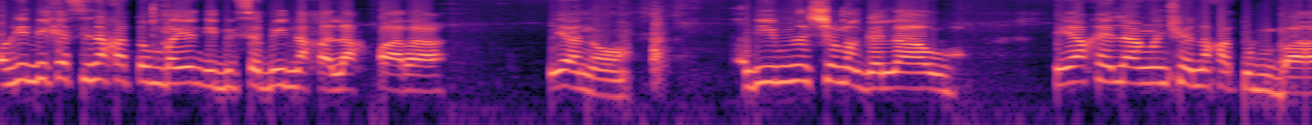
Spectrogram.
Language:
Filipino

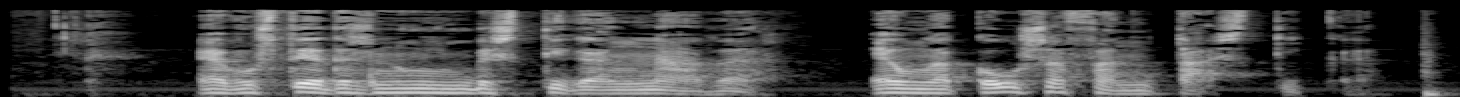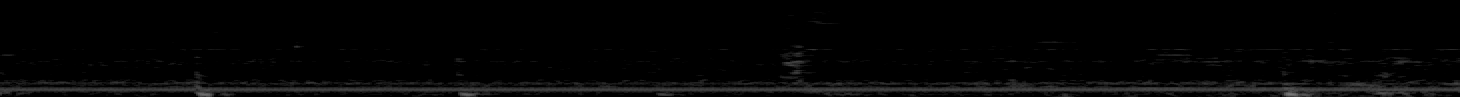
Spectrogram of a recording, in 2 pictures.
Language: Galician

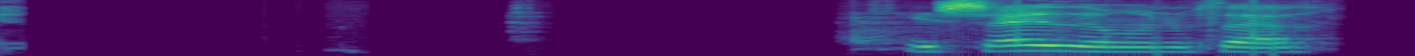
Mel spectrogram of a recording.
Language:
Icelandic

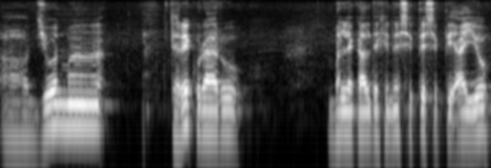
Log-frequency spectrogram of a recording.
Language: Nepali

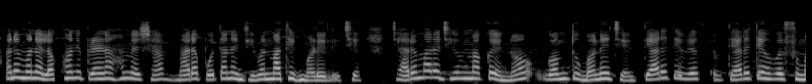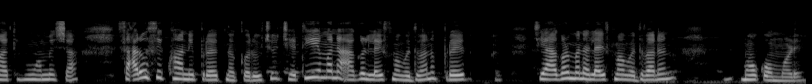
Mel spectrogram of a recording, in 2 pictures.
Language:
Gujarati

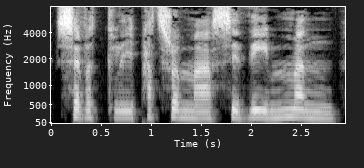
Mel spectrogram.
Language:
Welsh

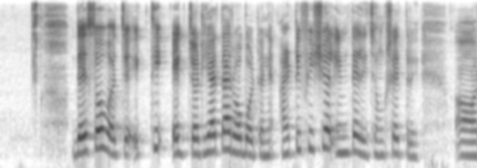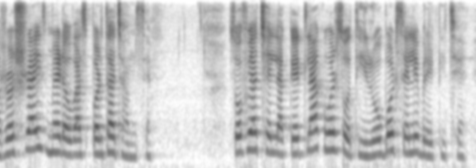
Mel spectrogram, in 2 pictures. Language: Gujarati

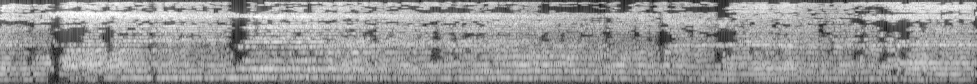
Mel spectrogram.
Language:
Arabic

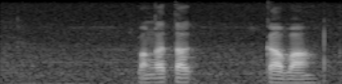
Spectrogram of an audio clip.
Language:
Tsonga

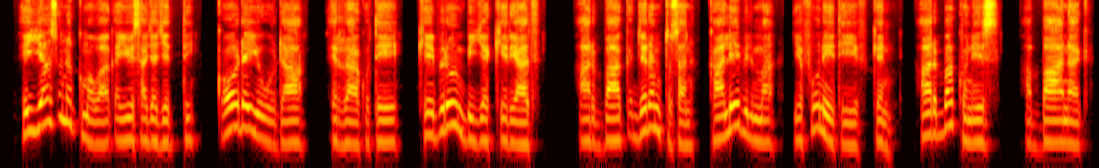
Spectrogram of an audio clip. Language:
Oromo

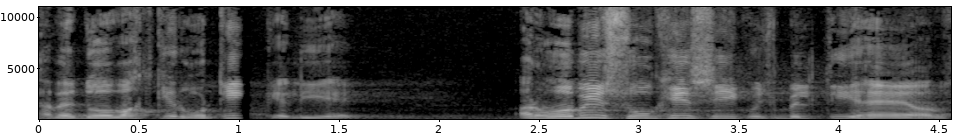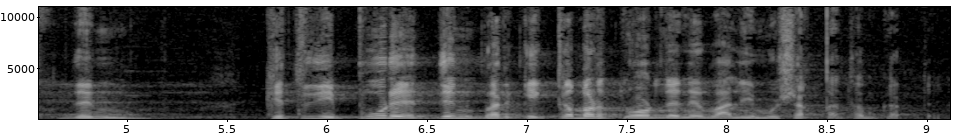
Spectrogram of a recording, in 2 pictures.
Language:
Urdu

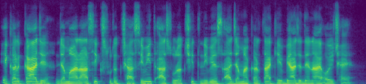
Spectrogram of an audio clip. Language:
Maithili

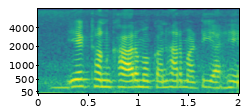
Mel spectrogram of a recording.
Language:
Chhattisgarhi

